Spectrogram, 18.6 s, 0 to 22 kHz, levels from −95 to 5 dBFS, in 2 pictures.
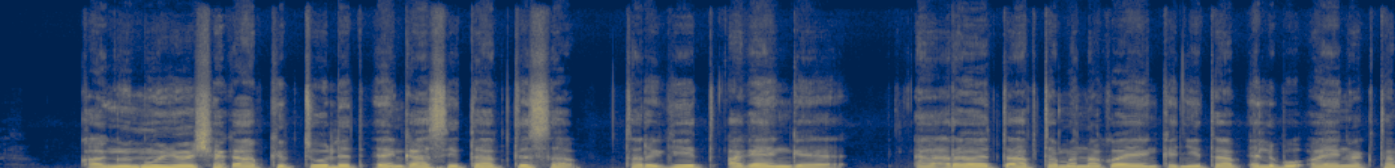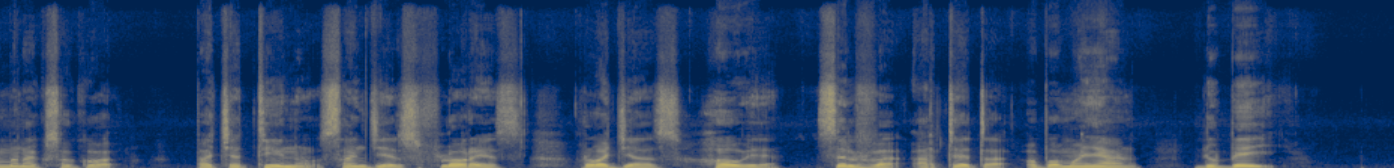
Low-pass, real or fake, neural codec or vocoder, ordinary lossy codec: none; fake; vocoder, 44.1 kHz, 128 mel bands, Pupu-Vocoder; none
